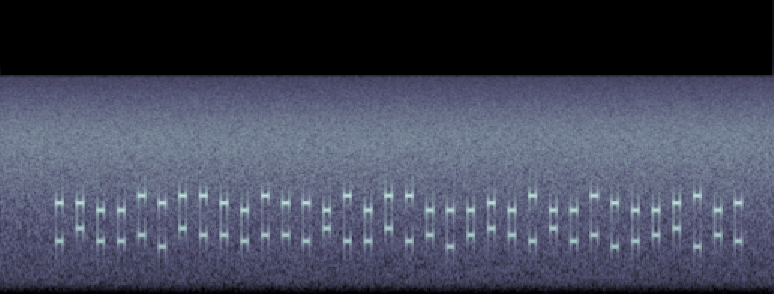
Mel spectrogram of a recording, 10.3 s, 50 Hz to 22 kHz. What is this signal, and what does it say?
DTMF, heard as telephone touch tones, dialled by machine, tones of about 90 ms, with phone line noise. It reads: 504492#984985*64#6717076*492470375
